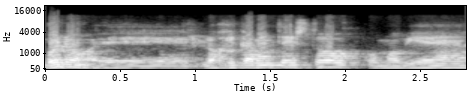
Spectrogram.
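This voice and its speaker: In an ordinary speaking voice, a man talks at a fairly slow pace with fairly even intonation. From Andalusia, Cádiz. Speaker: university professor. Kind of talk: panel discussion.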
